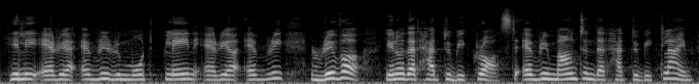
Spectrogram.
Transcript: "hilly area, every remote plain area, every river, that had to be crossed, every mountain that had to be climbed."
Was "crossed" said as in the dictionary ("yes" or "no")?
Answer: yes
